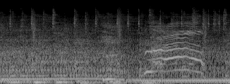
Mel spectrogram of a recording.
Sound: gasping

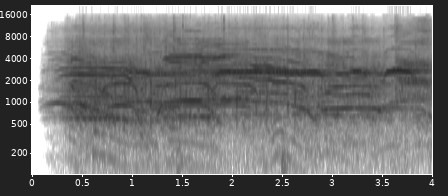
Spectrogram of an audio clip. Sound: crowd cheers

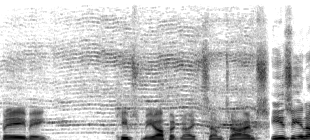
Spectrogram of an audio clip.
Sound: creepy metallic baby crying

